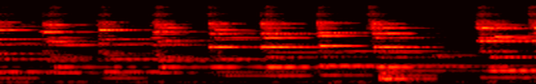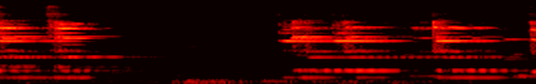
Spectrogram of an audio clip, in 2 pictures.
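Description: Background music of Balinese gamelan: bright metallophone notes struck in a quick, steady run. The run breaks off for about a second a little after the midpoint, then starts again.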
